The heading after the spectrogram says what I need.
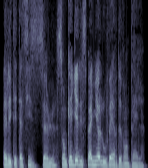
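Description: A woman reading a novel aloud as narrator, in an even, measured manner. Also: low-pitched, dry recording, studio quality. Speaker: audiobook narrator. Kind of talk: scripted narration.

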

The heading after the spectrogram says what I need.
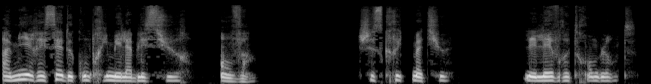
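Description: A woman's voice: lowish voice, fairly even intonation, slow, mellow, husky, dry recording, clean studio sound. A woman narrating a first-person story with tense, urgent delivery.

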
